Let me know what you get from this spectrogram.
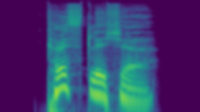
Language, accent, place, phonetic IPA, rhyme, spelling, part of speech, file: German, Germany, Berlin, [ˈkœstlɪçə], -œstlɪçə, köstliche, adjective, De-köstliche.ogg
- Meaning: inflection of köstlich: 1. strong/mixed nominative/accusative feminine singular 2. strong nominative/accusative plural 3. weak nominative all-gender singular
